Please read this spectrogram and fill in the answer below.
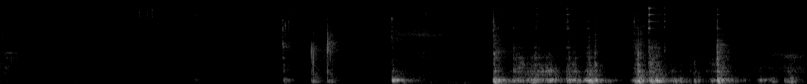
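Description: Metallic clicks and rattles of a just-picked pin-tumbler padlock and its picking tools being handled. A few separate clicks and a tap come first, then a busier stretch of clicking and rattling over the last few seconds.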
